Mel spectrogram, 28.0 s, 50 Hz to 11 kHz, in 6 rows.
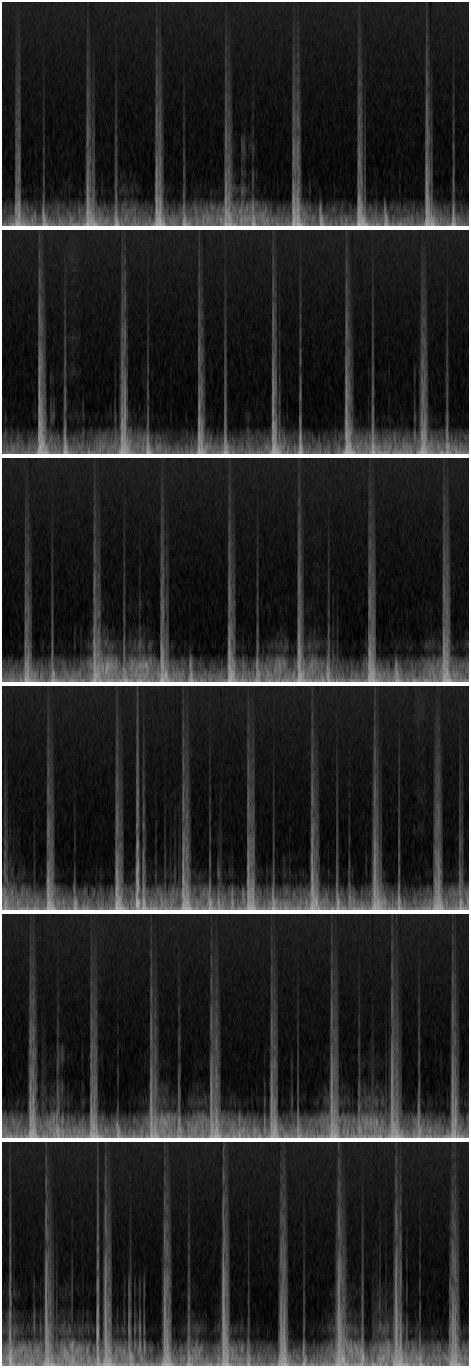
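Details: Own heart via stethoscope held on chest during resistance-band bicep curls: fast, regular heartbeat speeding from about 100 to 120 beats a minute, with rubbing noise.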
